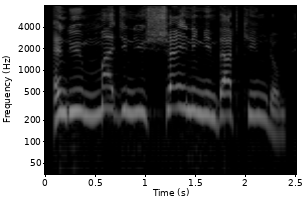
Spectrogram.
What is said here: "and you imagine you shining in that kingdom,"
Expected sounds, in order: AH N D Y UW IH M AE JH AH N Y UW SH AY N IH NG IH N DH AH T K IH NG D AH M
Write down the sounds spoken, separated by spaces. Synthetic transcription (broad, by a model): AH N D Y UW IH M AE JH AH N Y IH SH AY N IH NG IH N DH AH T K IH NG D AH M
